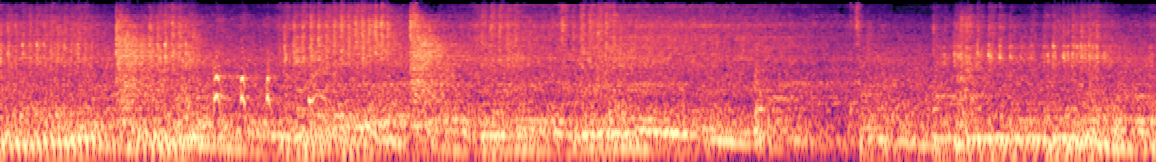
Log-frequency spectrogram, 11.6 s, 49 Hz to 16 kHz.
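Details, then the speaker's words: Mustang drift car's V8 running after four years with new transmission, clutch and fuel system; exhaust headers not fully on, smoke in cabin. Lumpy, uneven idle that stumbles and surges; rough running, owner suspects bad fuel, reluctor wheel was broken. "got it running at work. Right, it fired up, it ran like shit. It sounds like a car from fucking Mini Grand Prix!"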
